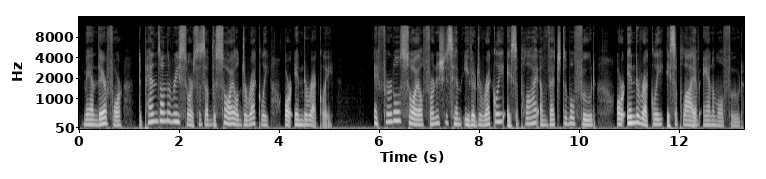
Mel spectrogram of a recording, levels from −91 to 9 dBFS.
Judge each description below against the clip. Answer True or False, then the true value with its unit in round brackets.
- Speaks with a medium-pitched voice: True (175 Hz)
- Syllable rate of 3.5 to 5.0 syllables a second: False (5.3 syllables/s)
